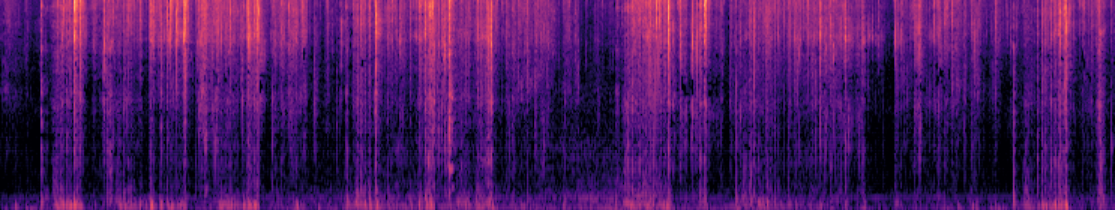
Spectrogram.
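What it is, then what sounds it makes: Dry soap bar being shaved. A solid yellow dry soap bar is held in the hand while a flat metal blade shaves thin strips from its edge. Repeated dry scraping and crisp tearing and crunching strokes are heard, with bright, papery texture over a low thump and faint hum underneath.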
